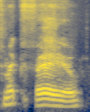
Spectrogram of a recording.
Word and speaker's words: McPhail: Students are going to start calling you Mrs. or Miss McPhail. Is that how you say it? Yeah, so I'll actually be married soon, fingers crossed, in August. So I'll have a name change, but yes, for now, Miss McPhail.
